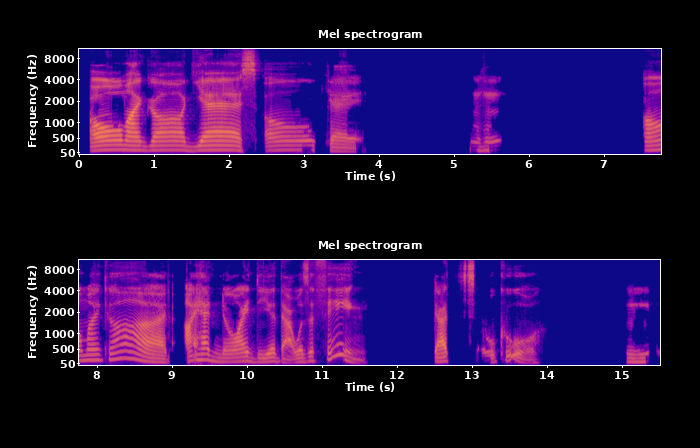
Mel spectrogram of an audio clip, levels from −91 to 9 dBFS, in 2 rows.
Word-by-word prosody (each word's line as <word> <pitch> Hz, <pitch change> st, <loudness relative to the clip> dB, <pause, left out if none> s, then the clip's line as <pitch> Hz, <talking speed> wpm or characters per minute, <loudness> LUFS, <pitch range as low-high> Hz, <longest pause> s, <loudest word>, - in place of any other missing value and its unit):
Oh 145 Hz, +4 st, +5 dB
my 140 Hz, -1 st, +7 dB
god, 140 Hz, 0 st, -1 dB
yes! 140 Hz, -1 st, +4 dB
Okay. 135 Hz, -6 st, -7 dB, 1.5 s
Mhm. 130 Hz, +1 st, -11 dB, 2.0 s
Oh 140 Hz, +3 st, -1 dB
my 170 Hz, +1 st, -3 dB
god. 170 Hz, -, -1 dB, 0.2 s
I -, -, +4 dB
had 175 Hz, -3 st, +2 dB
no 120 Hz, -1 st, -5 dB
idea 125 Hz, -2 st, -2 dB
that 115 Hz, -, -2 dB
was 120 Hz, +3 st, -3 dB
a 140 Hz, -, -4 dB
thing! 225 Hz, -, -3 dB, 0.9 s
That's -, -, +2 dB
so 430 Hz, -3 st, -13 dB
cool. -, -, -8 dB, 1.1 s
Mhm. 115 Hz, +1 st, -10 dB
140 Hz, 80 wpm, -28 LUFS, 125-145 Hz, 2.0 s, my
